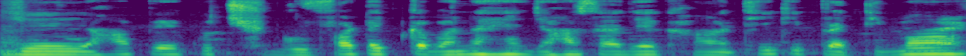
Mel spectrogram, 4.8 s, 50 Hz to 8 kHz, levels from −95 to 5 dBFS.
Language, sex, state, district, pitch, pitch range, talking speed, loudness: Hindi, male, Chhattisgarh, Rajnandgaon, 120 Hz, 115-130 Hz, 200 wpm, -19 LUFS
